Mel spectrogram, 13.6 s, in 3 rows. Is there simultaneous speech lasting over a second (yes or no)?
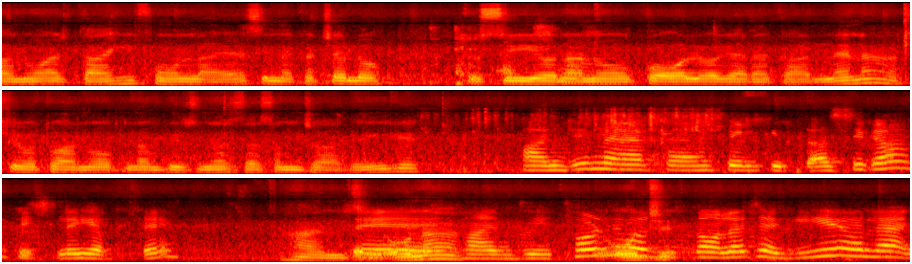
no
